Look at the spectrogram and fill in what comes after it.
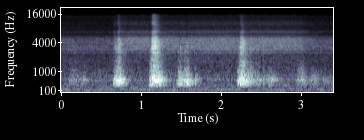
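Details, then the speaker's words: Handheld Doppler over the left dorsalis pedis pulse during ankle-brachial index measurement (ABI 1, normal) in a nursing cardiac assessment: pulsing whooshes over steady hiss, a normal arterial Doppler signal. "Now I'm going to calculate your ankle brachial index, which is an indicator for peripheral arterial disease, using a Doppler. This is dorsalis pedis pulse of the left foot."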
